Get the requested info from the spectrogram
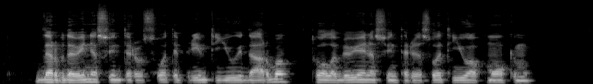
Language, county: Lithuanian, Vilnius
